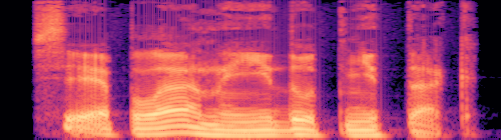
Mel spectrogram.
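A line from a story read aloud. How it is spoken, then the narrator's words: Orc woman's grumble. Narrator (Russian): проворчала орка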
